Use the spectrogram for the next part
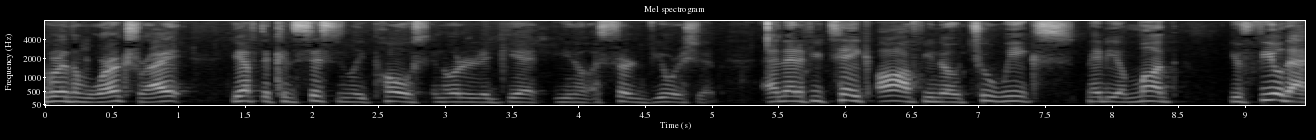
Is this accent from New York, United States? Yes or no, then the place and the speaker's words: yes; New York City, New York, United States; moved away as an adult; also born or lived in Long Island / Texas; now in Los Angeles, United States; Born and raised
